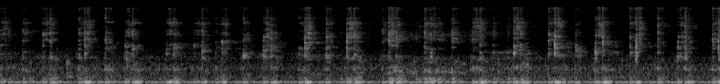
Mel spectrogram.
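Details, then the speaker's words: 1993 Harley-Davidson Sportster 883 Evo V-twin, stored about 15 years, just started on starting fluid with a dead battery: a loping, uneven idle thumping about once a second with irregular beats. The carb needs cleaning. "93 Sportster. Needs the carb cleaned, but man, the drive belt's in good shape."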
